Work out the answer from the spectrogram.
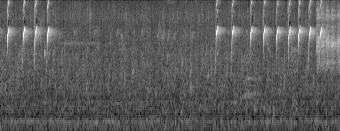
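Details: Siri-siri bird in a tutor recording for training songbirds: sharp, very high chirps in a quick run of four, a pause, then a longer run of about eight evenly spaced notes, over faint background hiss.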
